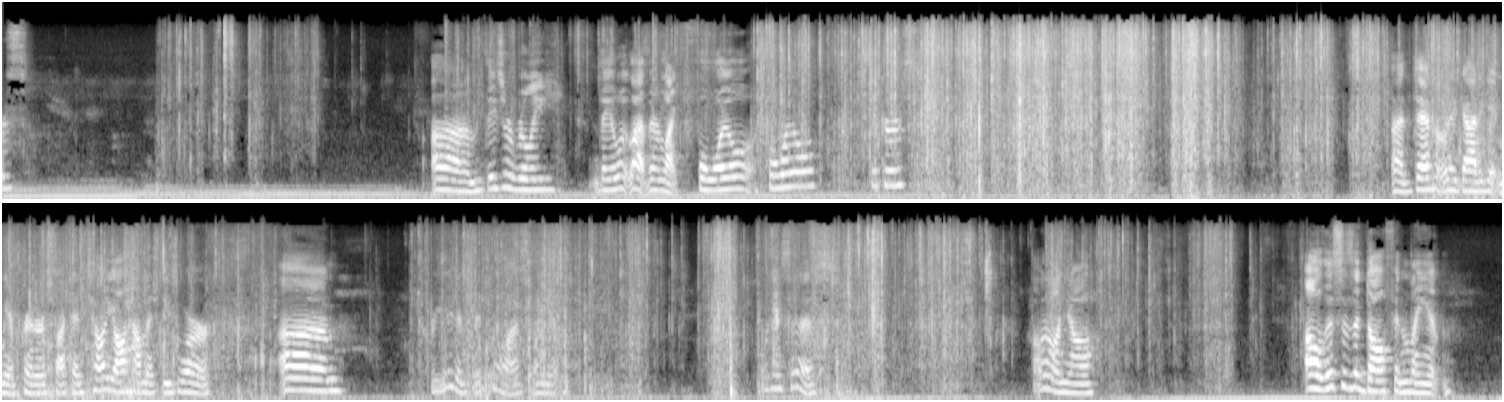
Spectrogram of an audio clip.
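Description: Plastic packaging crinkles and rustles in a woman's hands.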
